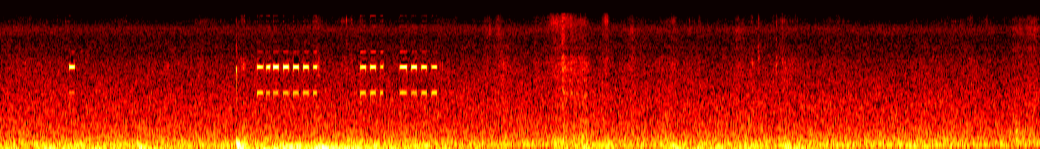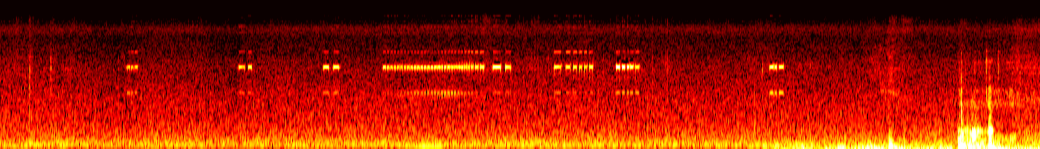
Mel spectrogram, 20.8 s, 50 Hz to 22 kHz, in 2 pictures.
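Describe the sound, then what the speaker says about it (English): Metal detector checking a dig hole for a buried coin: repeated short electronic tones around 3-4 seconds and again near 14-17 seconds, fairly faint over outdoor background noise. "I'll get up and check it with the detector"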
